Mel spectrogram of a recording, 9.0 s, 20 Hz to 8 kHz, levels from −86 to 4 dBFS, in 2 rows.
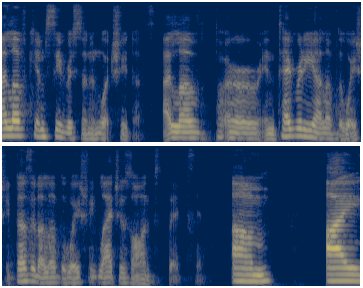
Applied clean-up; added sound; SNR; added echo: neural mask model DeepFilterNet 3.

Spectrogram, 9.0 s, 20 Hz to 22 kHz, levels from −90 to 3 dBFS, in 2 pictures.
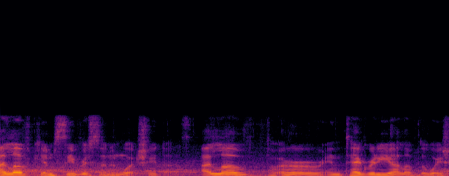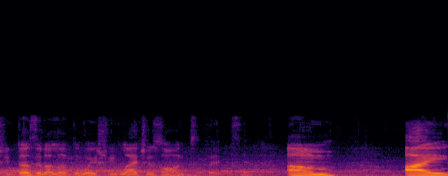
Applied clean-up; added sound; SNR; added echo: none; Crowd; 14 dB; reverberation time 0.2 s.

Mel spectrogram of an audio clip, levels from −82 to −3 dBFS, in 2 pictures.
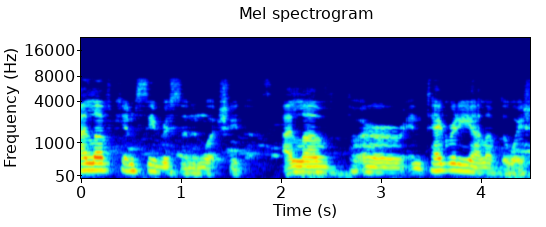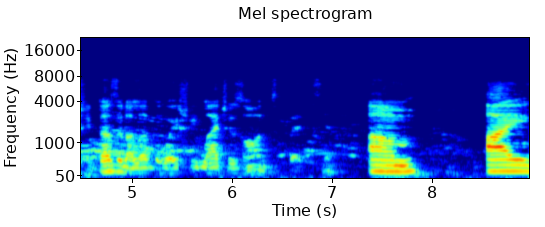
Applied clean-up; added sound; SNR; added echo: classical method WPE with log-MMSE.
